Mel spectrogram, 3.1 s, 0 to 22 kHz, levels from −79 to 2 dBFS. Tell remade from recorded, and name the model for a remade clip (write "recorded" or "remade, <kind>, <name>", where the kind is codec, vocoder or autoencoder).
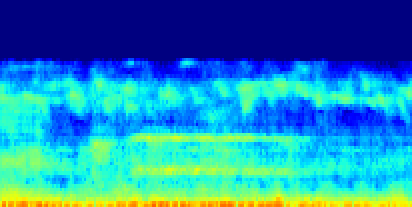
remade, vocoder, Vocos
